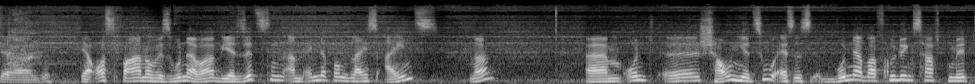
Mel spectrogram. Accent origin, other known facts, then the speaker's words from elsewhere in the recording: Germany; Wir sind doch Deutsche, kennen das doch.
